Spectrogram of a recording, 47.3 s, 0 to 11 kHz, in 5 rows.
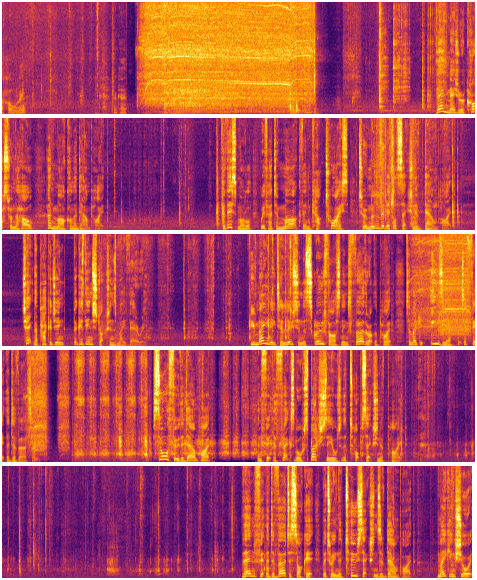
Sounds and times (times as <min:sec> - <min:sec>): Speech: 0:00.0 - 0:00.5, 0:02.2 - 0:02.6, 0:08.7 - 0:11.6, 0:13.9 - 0:18.6, 0:19.4 - 0:21.9, 0:23.9 - 0:29.1, 0:31.4 - 0:32.6, 0:33.5 - 0:36.5, 0:42.6 - 0:47.2.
